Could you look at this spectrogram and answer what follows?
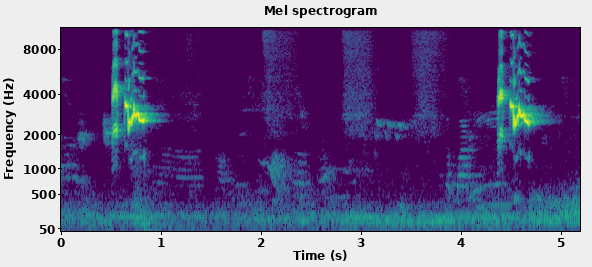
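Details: Sooty-headed bulbul, kutilang, calling out to females: a pair of loud, sharp, falling chirps about four seconds apart, with quiet low murmuring between them.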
